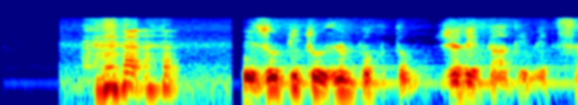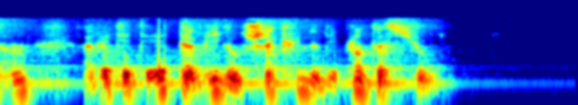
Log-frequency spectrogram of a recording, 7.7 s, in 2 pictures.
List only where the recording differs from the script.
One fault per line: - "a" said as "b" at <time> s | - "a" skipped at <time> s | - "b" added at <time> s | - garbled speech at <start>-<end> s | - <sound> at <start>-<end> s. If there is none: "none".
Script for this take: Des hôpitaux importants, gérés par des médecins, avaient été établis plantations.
- laugh at 0.5-1.2 s
- "dans chacune des" added at 5.3 s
